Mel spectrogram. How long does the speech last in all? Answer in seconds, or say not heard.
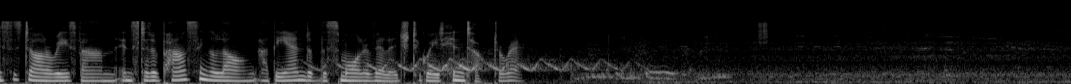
5 s.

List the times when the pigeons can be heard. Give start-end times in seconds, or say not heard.
5.7-7.3.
